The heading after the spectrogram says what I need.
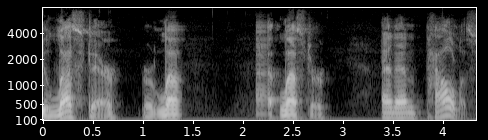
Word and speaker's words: Paulus: It would be very, very similar it would be Lester, or Lester, and then Paulus, just really Paul with a U-S on the end.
